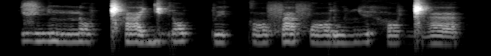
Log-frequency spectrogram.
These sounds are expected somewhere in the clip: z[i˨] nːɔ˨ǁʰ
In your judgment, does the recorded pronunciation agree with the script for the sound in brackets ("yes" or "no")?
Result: yes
